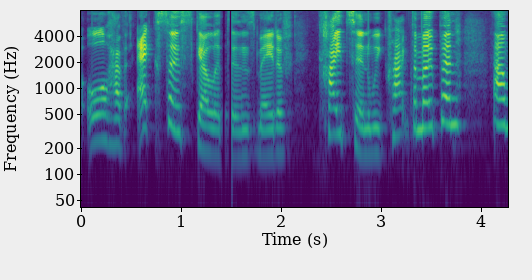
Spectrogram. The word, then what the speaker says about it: chitin: Which of these animals has a hard outer shell made of a substance called chitin? Crab, human, koala. And yes, that says chitin, everybody. Don't pronounce it any other way.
